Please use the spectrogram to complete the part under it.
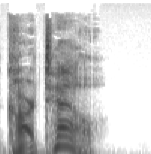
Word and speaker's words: cartel: Por ejemplo, he was a mule for the cartel. Él fue una mula para el cártel. Cuidado, la palabra cártel se pronuncia cartel en inglés y no cártel como en español.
